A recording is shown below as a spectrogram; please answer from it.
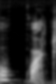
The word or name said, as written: wkwat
